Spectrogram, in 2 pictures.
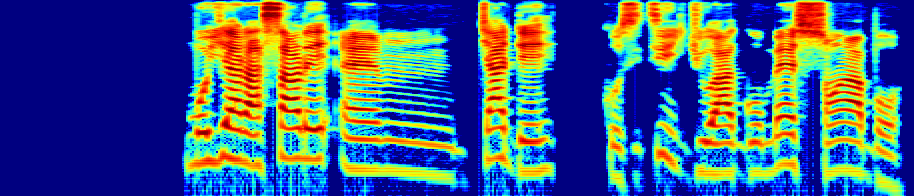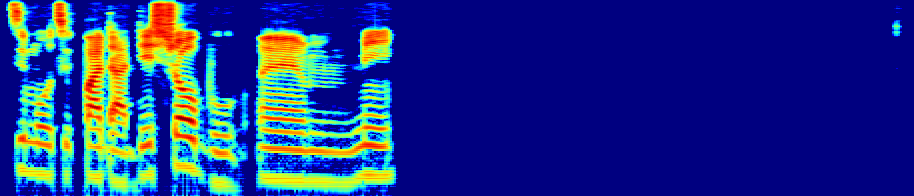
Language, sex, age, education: Yoruba, male, 30-45, tertiary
